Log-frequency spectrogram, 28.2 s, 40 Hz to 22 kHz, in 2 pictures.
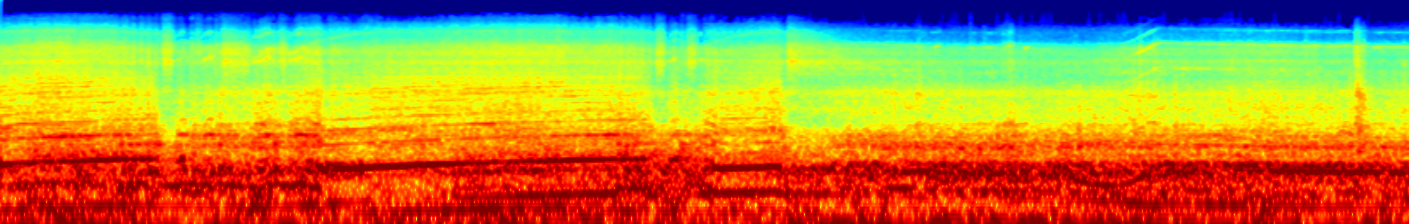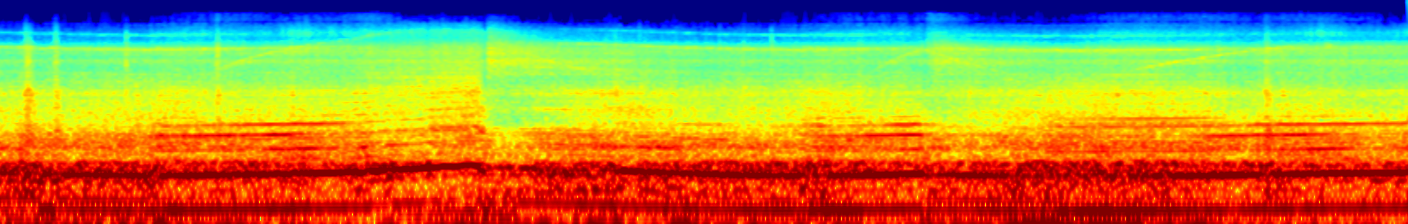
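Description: Mazda RX-7 rotary engine running hard under load, its pitch climbing slowly in each gear and dropping sharply at the upshifts, a few times over.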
